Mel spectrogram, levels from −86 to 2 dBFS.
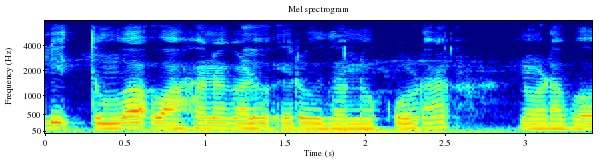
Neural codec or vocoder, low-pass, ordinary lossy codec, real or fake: none; 7.2 kHz; MP3, 64 kbps; real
